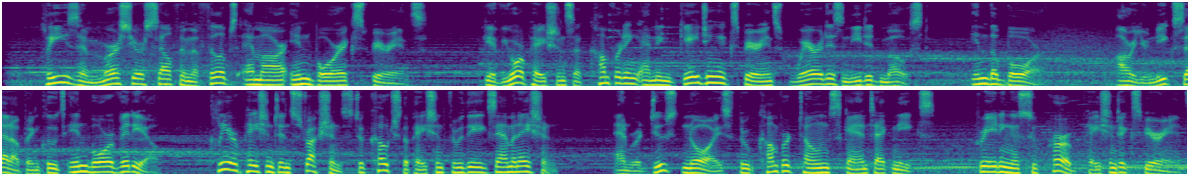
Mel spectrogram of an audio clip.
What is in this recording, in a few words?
Promotional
